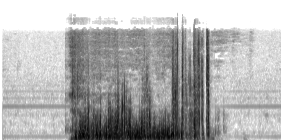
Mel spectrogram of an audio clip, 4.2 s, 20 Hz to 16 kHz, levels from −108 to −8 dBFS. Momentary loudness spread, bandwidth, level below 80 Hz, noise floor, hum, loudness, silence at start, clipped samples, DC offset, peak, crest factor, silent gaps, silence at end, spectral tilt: 7 LU; 7.6 kHz; -30 dBFS; -67 dBFS; none; -16 LUFS; 1.05 s; under 0.1%; under 0.1%; 0 dBFS; 16 dB; none; 1.1 s; -7 dB/octave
